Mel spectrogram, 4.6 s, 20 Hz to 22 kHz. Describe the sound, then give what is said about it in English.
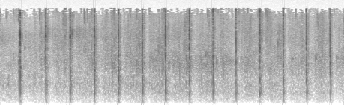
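An audience in a gym claps together for people who were at Jefferson 20 years ago, in a steady, even rhythm, sharp beats roughly three per second over a dense wash of scattered applause, moderately loud and with no talking. “If you were at Jefferson 20 years ago, give these people a clap.”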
